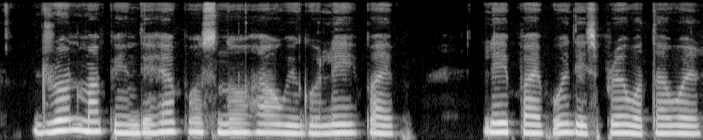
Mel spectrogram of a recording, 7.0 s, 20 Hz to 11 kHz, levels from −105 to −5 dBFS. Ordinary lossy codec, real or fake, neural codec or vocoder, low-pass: none; real; none; 9.9 kHz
